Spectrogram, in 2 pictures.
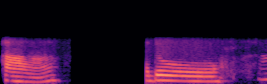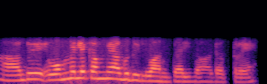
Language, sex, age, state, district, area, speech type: Kannada, female, 30-45, Karnataka, Dakshina Kannada, rural, conversation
